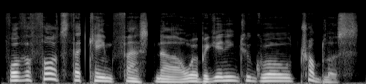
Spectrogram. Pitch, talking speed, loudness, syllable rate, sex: 150 Hz, 195 wpm, -17 LUFS, 4.6 syllables/s, male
